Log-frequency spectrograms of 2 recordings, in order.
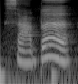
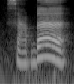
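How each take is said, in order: No difference in how they are said.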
